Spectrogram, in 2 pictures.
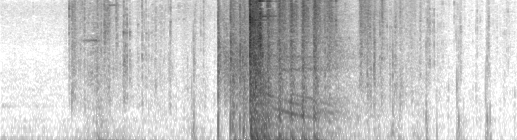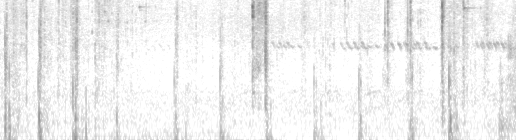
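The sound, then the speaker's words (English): Gunfire in a video game shooter, as the player comes under fire on an open map: one dense, loud burst of rapid shots, then a steady run of sharp, evenly spaced clicks that fade quieter. “Oh, you gotta be. I'm getting shot at.”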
